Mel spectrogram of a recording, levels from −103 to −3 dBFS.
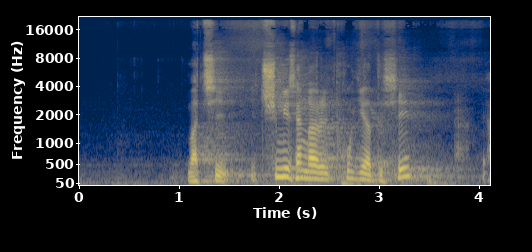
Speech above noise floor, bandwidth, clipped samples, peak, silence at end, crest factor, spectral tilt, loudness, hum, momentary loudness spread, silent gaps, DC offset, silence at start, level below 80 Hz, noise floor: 33 dB; over 20 kHz; under 0.1%; -8 dBFS; 0 s; 18 dB; -4.5 dB/octave; -25 LUFS; none; 19 LU; none; under 0.1%; 1.1 s; -50 dBFS; -57 dBFS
